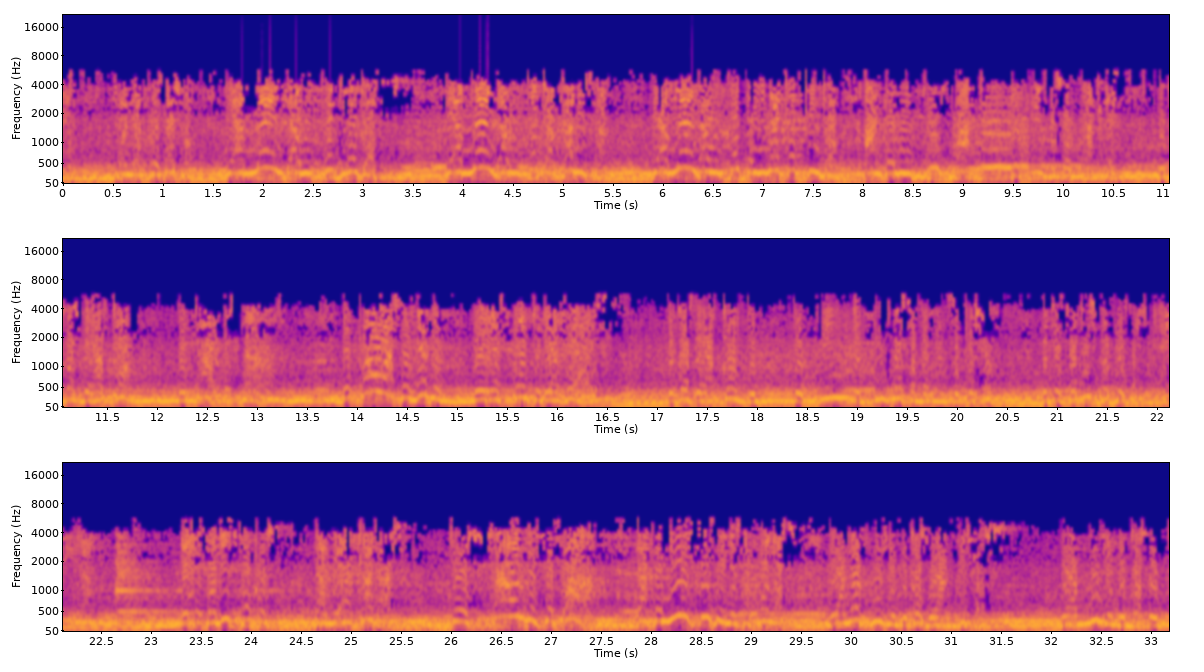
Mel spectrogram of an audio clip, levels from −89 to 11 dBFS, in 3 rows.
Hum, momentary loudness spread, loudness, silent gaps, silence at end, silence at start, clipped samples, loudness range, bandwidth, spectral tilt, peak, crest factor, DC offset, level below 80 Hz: none; 2 LU; -11 LUFS; none; 0 s; 0 s; under 0.1%; 1 LU; 6 kHz; -5 dB/octave; 0 dBFS; 10 dB; under 0.1%; -38 dBFS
